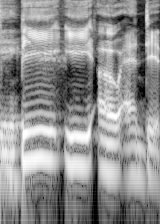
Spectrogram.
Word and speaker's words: Beond: But you have to spell it without the Y. That's right. Yeah. For people listening, it's Beond.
